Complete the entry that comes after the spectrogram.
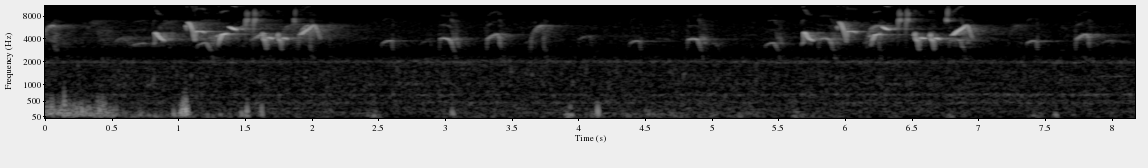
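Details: Male meadow bunting singing to claim territory and attract females: two quick high phrases of thin, sharp, tumbling notes about five seconds apart, with low rumbling background noise.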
